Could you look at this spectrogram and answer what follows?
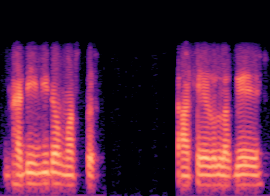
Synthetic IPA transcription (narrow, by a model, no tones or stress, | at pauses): ɡʱɐɗiĩːn̆d̪it̪ɐmɐst̪ | t̪ɐãkʰeːɦɽolɐɠeː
